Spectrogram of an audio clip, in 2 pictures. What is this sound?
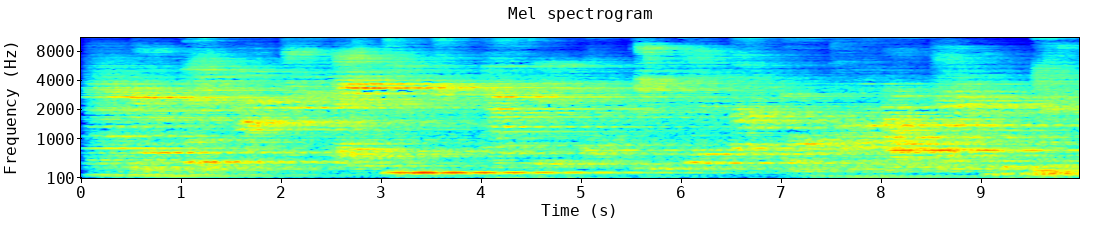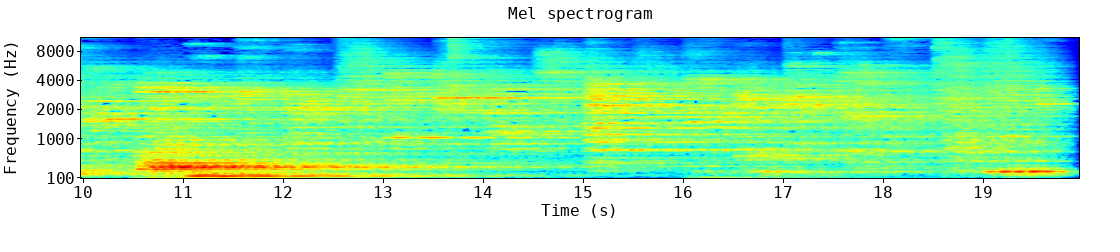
dimensioned sound from analog synthesis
